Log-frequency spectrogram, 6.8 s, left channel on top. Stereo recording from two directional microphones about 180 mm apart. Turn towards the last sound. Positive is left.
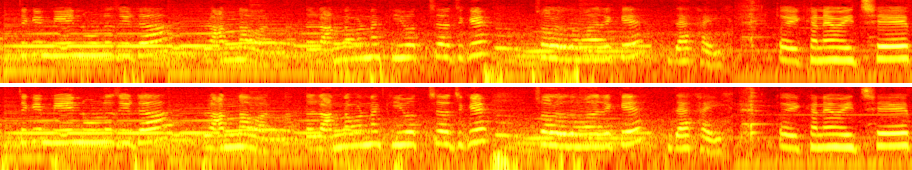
turn(degrees=0)  # may be behind; listen again after turning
